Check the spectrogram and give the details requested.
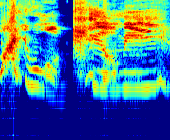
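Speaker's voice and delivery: loud, very high, very slow, drawn-out put-on voice. Retelling a man who walked up to the speaker, in a loud put-on voice. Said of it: "I can't do this voice without being loud".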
